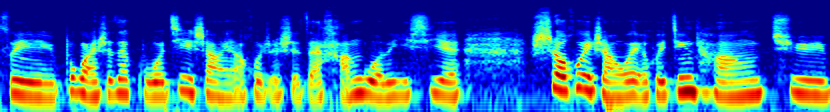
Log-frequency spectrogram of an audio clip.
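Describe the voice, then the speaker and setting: A woman talks at a fairly slow pace in a fairly high voice with fairly even intonation. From North Korea, raised in China. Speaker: university student. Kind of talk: casual interview. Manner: nervous, halting.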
